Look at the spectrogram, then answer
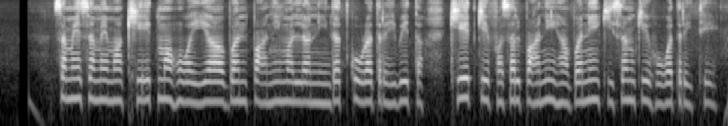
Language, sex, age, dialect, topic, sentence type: Chhattisgarhi, female, 25-30, Western/Budati/Khatahi, agriculture, statement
